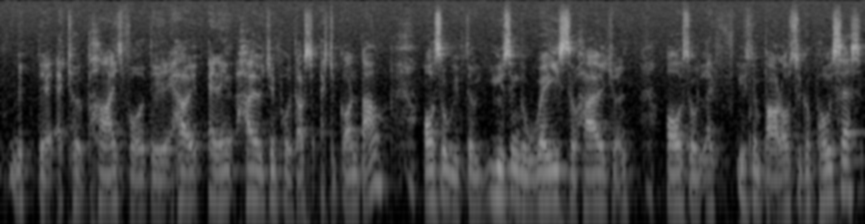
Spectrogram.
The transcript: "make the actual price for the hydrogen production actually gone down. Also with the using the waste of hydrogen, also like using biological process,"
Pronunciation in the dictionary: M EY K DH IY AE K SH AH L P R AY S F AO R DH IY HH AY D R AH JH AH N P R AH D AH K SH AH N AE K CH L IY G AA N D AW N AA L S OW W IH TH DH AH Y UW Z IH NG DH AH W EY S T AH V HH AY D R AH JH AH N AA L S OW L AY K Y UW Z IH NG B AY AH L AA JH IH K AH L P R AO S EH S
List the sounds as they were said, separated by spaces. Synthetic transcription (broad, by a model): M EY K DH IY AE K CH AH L P AY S F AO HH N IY HH AY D R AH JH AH N P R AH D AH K S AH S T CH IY G AA N D AW N AA L S OW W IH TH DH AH Y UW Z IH NG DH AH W EY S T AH HH AY D R AH JH AH N AA L S OW L AY K Y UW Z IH NG B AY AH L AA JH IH K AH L P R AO S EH S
